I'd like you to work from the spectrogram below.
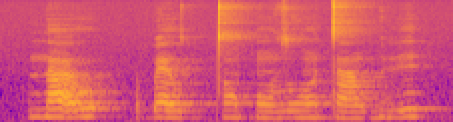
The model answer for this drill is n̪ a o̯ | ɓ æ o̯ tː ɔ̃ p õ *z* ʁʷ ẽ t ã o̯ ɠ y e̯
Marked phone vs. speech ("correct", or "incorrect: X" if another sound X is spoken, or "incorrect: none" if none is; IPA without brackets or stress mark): correct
